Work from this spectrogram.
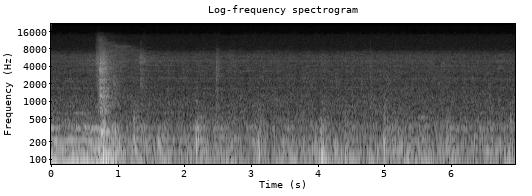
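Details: Bakerloo line 1972 stock train under way after departing Stonebridge Park, September 2022: steady metro rumble with sharp pops recurring irregularly about every second; cause not evident.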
